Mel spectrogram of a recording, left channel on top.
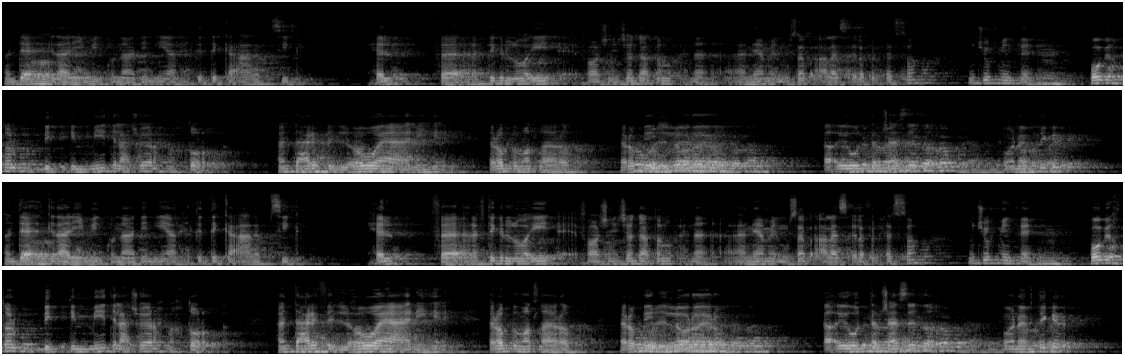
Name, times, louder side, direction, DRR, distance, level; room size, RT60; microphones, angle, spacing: voice 1, 0.0-2.9 3.7-3.9 4.3-9.2 9.7-10.4 10.9-13.3 14.0-15.7 16.1-16.9 17.4-18.4 19.4-20.6 21.2-21.9, right 2 dB, 45° right, 5 dB, 2.5 m, -30 dB
voice 2, 14.2-14.9 17.5-18.9 19.7-21.9, equal, 70° left, 4 dB, 4.8 m, -29 dB
26.5 x 24.0 x 9.4 m, 1.2 s
head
